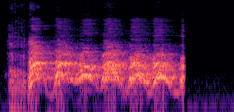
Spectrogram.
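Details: German Shepherd reacting to the mailman and delivery drivers, barking in a quick continuous volley of about six loud barks that stops abruptly, followed by a low hum.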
